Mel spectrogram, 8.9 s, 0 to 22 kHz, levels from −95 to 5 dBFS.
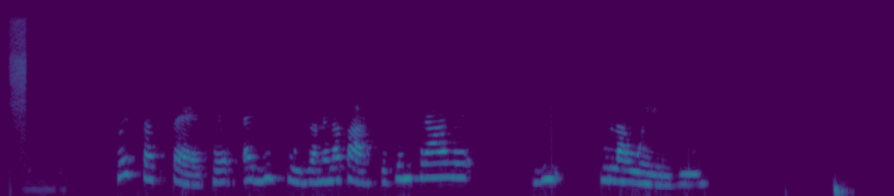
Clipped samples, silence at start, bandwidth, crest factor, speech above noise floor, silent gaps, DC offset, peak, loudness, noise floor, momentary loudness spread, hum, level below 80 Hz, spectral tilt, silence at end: under 0.1%; 0.1 s; 7.4 kHz; 20 dB; over 30 dB; 0.75-1.17 s, 1.65-1.72 s, 2.37-2.42 s, 3.76-3.81 s, 4.73-5.32 s, 5.63-6.00 s, 7.08-8.33 s; under 0.1%; -42 dBFS; -61 LUFS; under -90 dBFS; 9 LU; none; -86 dBFS; -4.5 dB/octave; 0.45 s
